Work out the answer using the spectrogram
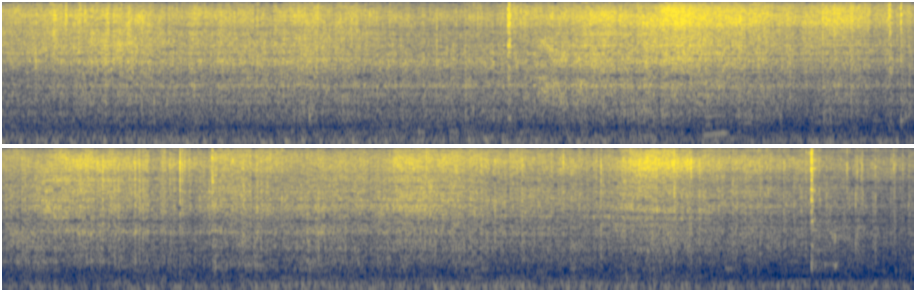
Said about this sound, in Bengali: একটু ঝোল দিয়ে দিচ্ছি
